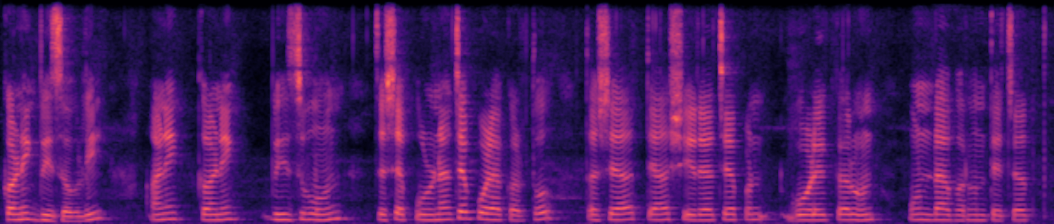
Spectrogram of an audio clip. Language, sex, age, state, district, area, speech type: Marathi, female, 60+, Maharashtra, Pune, urban, spontaneous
